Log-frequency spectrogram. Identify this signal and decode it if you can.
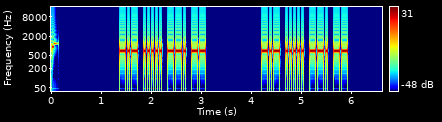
Morse code, heard as a keyed tone, about 28 wpm, 700 Hz. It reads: K5GM K5GM
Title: Easy Call Signs Repeated 2x - 30wpm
